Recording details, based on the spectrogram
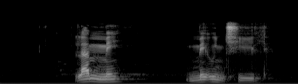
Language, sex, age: Northern Sotho, male, 25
